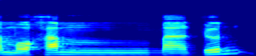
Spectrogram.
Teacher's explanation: mim tasdid dibaca ghunah atau mendengung ditahan dua harakat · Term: gunnah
